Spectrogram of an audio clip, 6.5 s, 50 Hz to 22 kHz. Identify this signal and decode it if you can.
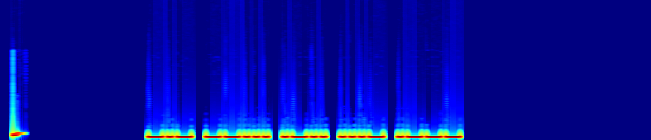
Morse code, heard as a keyed tone, about 25 wpm, 700 Hz. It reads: K7LVJ
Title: Call Signs - 25wpm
